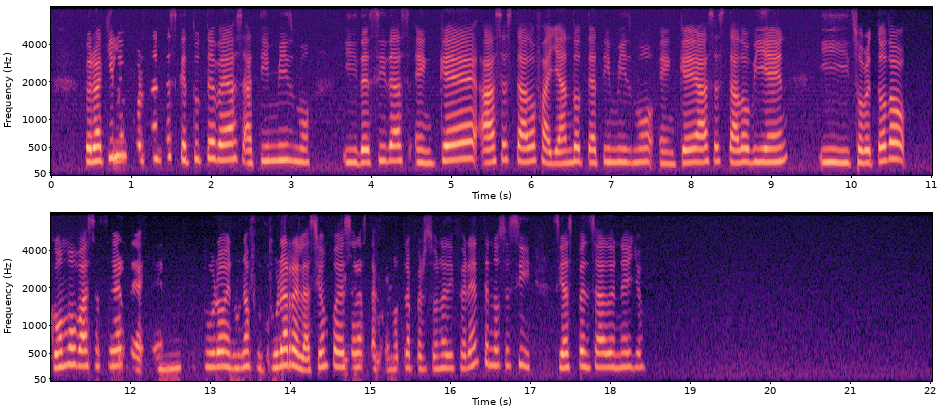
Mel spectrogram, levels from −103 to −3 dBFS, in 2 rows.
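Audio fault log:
0.0–10.04 s, mains buzz: a steady, raspy 60 Hz buzz sits about 40 dB under the speech for the first ten seconds. That rasp comes from sharp switching spikes twice per mains cycle, spraying harmonics well up into the kilohertz range, rather than a clean hum.
11.53–12.97 s, 13.28–13.82 s, 14.74–15.43 s, speech suppressed in double talk: the talker's level dips in pieces, deepest around 25 dB in the first stretch, then roughly 10 and 15 dB. The echo canceller likely couldn't tell the talker from the far end while both spoke, so it ducked everything.
11.85–11.89 s, 12.43–12.47 s, 13.66–13.73 s, 14.69–14.74 s, 15.07–15.15 s, other side's voice leaking through: short scraps of a second voice pop up, around 25 dB under the speech, the last one nearer 20 dB. Most likely leftover loudspeaker echo the canceller didn't fully strip from the mic.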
